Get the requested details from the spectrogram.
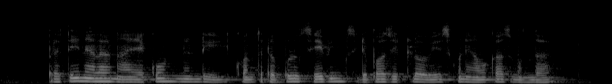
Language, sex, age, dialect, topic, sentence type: Telugu, male, 18-24, Utterandhra, banking, question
